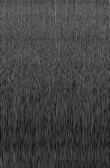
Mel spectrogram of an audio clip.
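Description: Rain falls steadily outside a house during road work, a dense constant hiss of drops on surfaces with no breaks.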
